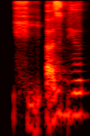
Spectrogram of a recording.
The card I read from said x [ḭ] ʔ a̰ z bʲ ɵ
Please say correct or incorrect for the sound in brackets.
correct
